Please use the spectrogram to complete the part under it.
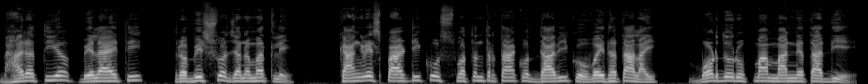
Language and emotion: Nepali, neutral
